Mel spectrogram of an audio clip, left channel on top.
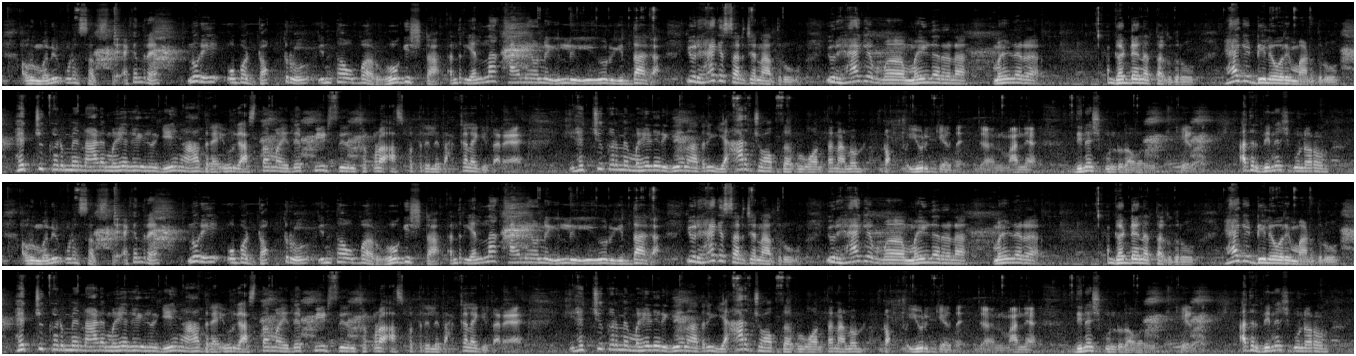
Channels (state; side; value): identical; both; correlation 1.00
